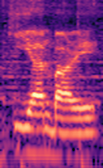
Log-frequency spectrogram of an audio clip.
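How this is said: The name is said with French sounds. "which is the French pronunciation"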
